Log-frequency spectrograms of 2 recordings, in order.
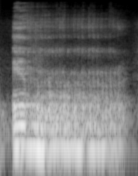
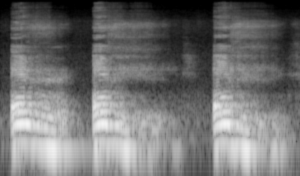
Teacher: kalau posisinya tepat menggunakan R-nya Arab itu hampir tidak ada getarannya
